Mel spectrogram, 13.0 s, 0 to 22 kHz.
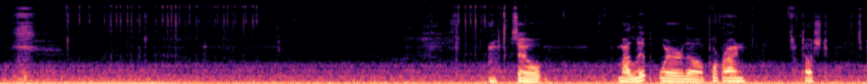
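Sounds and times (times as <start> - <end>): car cabin rumble: 0.0 - 5.8
sharp clicks and crackles: 0.9 - 4.0, 6.8 - 7.7.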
